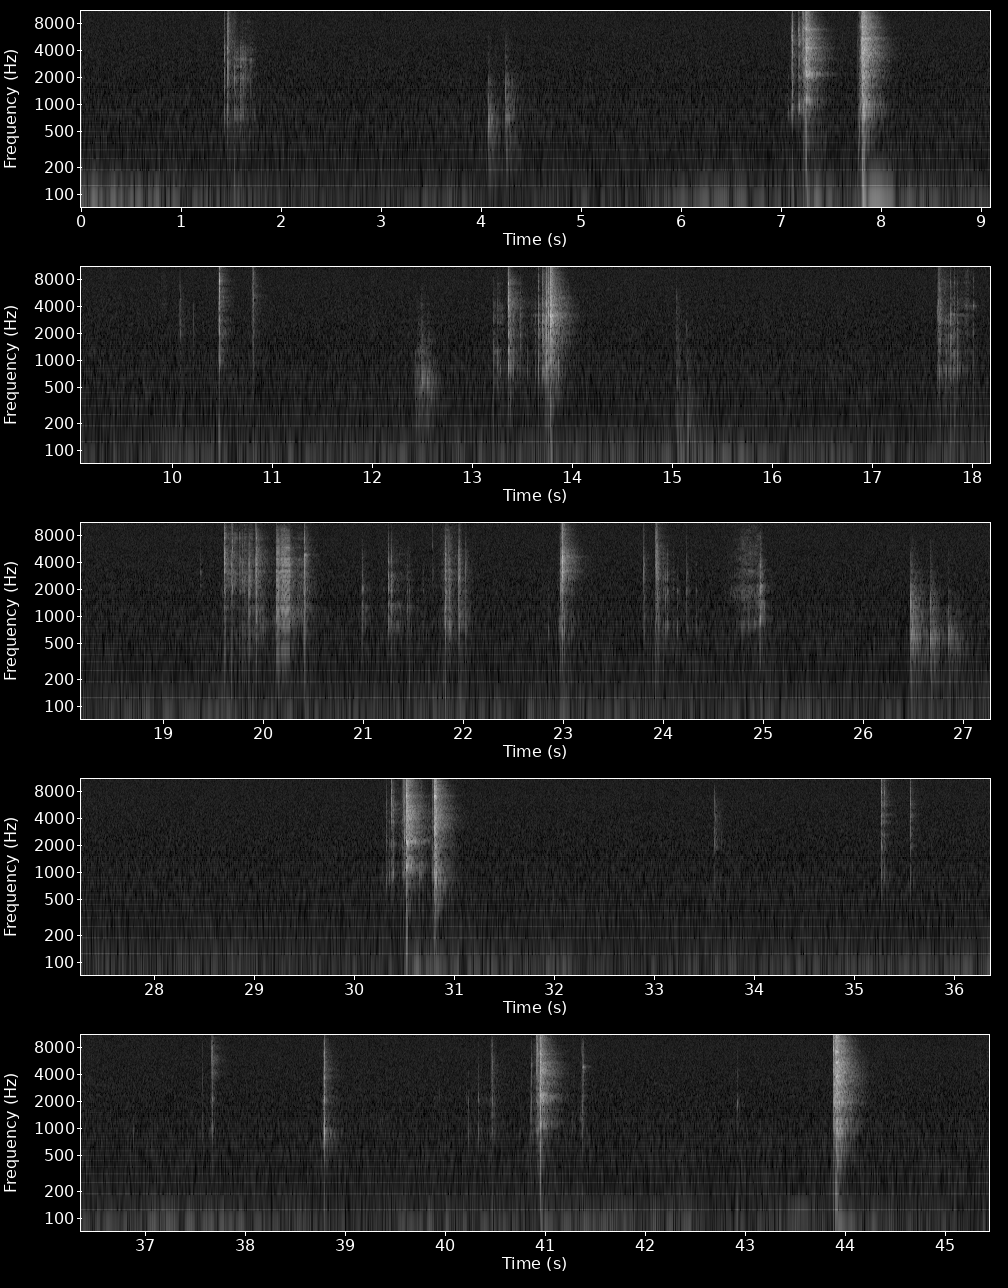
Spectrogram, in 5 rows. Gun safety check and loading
1.4s 1.8s, 7.1s 8.1s, 13.2s 14.0s, 30.3s 31.0s, 40.2s 41.5s, 43.9s 44.2s

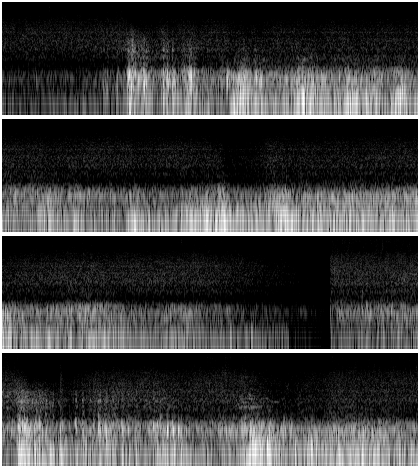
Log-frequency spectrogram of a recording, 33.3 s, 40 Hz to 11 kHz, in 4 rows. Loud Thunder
2.0s 10.0s, 11.9s 19.0s, 24.6s 33.2s

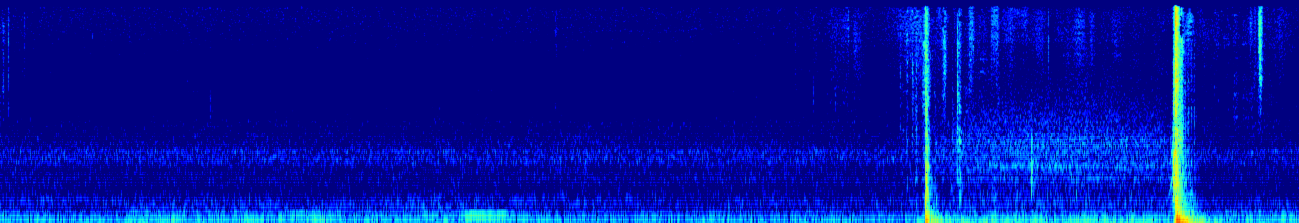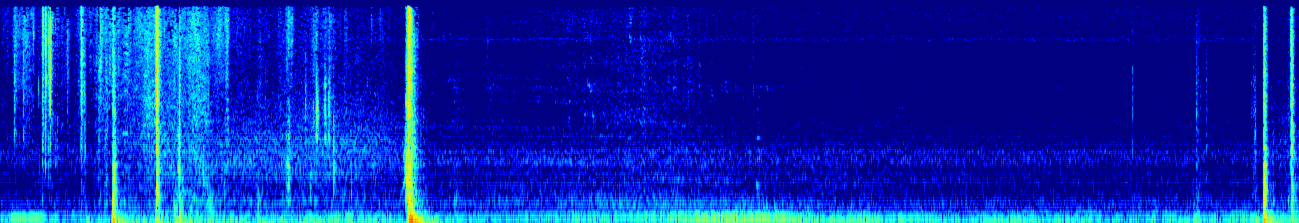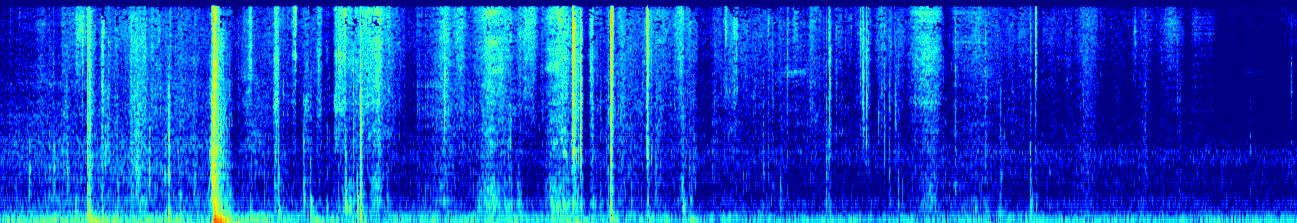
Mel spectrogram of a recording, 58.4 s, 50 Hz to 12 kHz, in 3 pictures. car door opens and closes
13.6s 14.6s, 17.6s 18.4s, 19.8s 24.7s, 25.5s 26.4s, 38.3s 54.6s

